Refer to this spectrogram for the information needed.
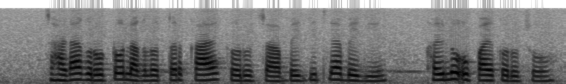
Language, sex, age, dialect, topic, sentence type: Marathi, female, 18-24, Southern Konkan, agriculture, question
